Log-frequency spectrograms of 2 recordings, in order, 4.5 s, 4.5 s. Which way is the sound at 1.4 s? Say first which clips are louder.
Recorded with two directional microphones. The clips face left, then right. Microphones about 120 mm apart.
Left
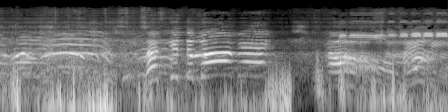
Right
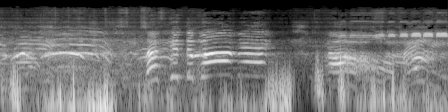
Even; 5° right (ahead or behind).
